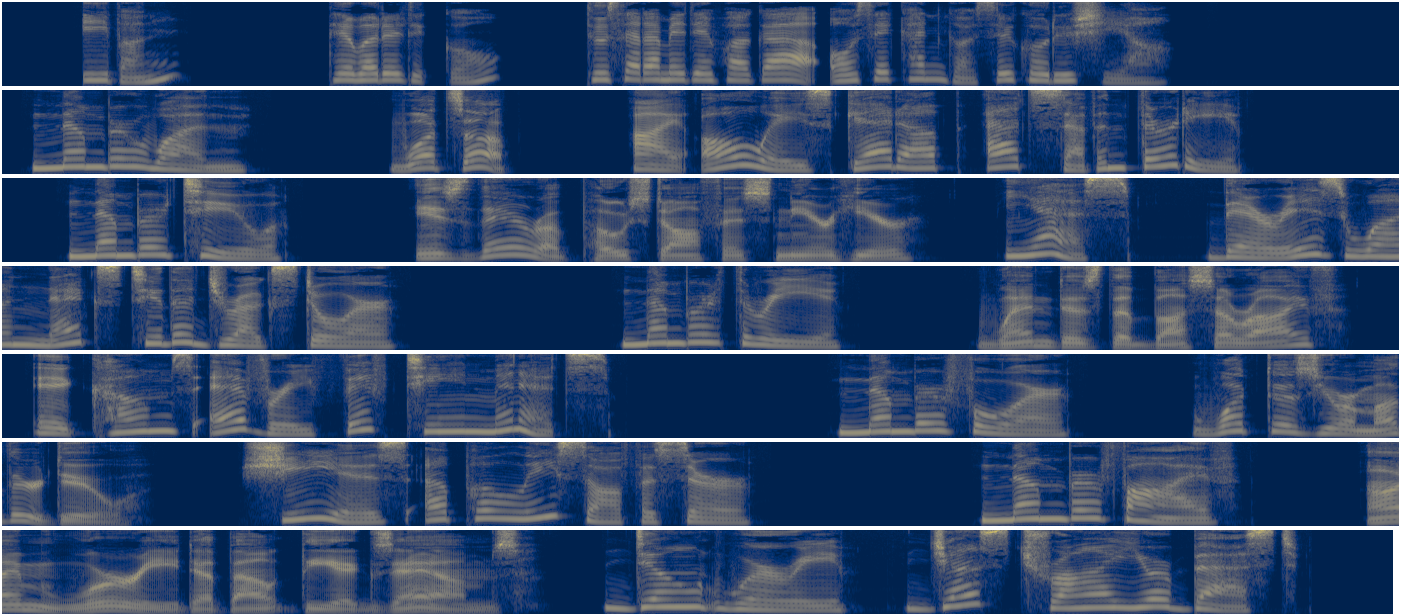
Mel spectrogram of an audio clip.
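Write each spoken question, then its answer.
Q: 대화를 듣고 두 사람의 대화가 어색한 것을 고르시오.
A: 1: What's up? / I always get up at 7:30.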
